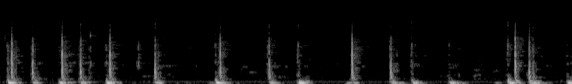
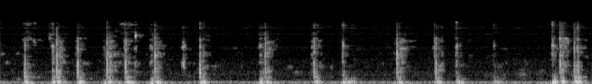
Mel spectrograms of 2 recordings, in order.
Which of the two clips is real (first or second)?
first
